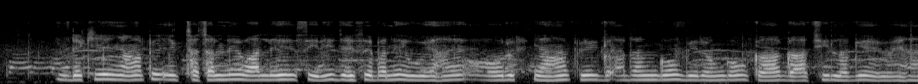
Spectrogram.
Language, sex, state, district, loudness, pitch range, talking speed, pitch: Hindi, male, Bihar, East Champaran, -21 LUFS, 200-220 Hz, 135 wpm, 210 Hz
